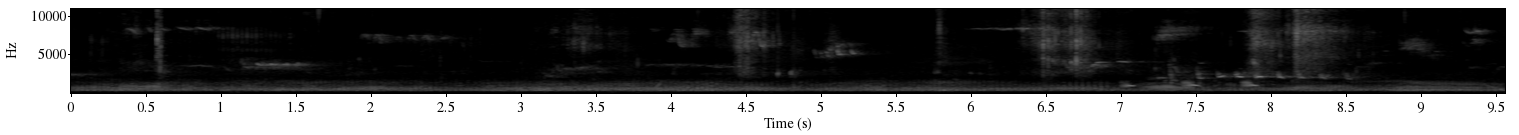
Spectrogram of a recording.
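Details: Steady, humming croaks from many frogs at a pond in Estonia in spring, with sparse bird chirps and a quick stuttering trill later on.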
